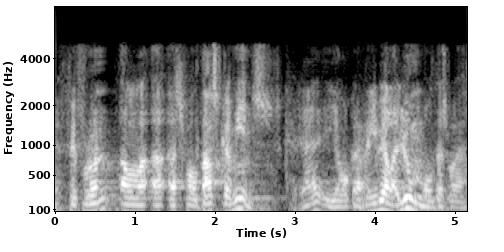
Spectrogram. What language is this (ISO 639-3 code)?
cat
